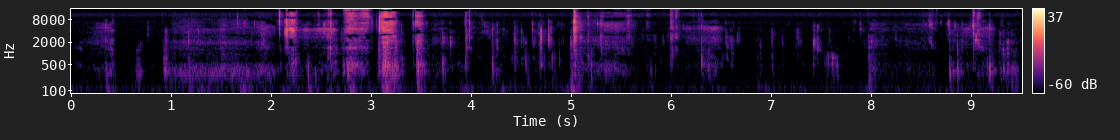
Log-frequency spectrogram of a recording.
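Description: A person chewing a mouthful of hard-boiled egg dipped in salsa: faint, irregular wet mouth clicks, busiest in the first three seconds and sparser after.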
